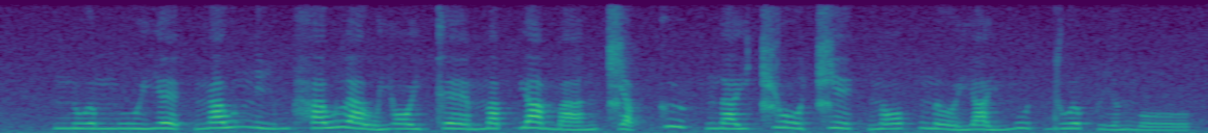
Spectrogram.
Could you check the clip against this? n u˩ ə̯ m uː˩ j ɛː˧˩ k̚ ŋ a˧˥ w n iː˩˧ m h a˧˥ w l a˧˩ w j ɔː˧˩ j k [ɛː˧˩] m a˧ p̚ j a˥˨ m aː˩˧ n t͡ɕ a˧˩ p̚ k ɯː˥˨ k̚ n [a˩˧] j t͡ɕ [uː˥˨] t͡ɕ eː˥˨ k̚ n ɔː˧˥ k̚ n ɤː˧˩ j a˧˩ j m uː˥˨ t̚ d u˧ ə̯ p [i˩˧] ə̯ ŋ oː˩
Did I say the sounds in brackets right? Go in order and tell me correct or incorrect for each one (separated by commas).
correct, incorrect, incorrect, correct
